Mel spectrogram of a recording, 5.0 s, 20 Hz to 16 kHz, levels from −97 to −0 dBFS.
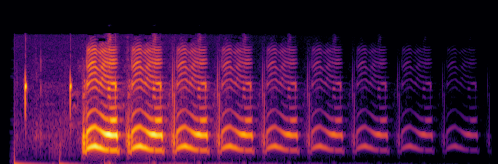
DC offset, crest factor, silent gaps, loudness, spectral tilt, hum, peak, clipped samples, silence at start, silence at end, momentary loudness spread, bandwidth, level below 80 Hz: under 0.1%; 18 dB; none; -15 LUFS; -2.5 dB/octave; none; 0 dBFS; under 0.1%; 0.15 s; 1.6 s; 23 LU; 7.2 kHz; -64 dBFS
